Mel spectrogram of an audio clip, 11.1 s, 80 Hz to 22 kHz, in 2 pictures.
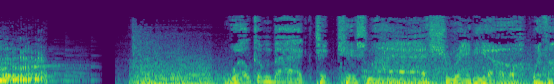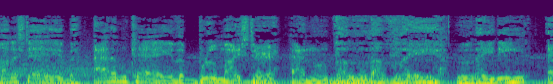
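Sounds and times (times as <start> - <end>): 
big cat roaring: 0.0 - 0.5
speech: 2.3 - 11.0.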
